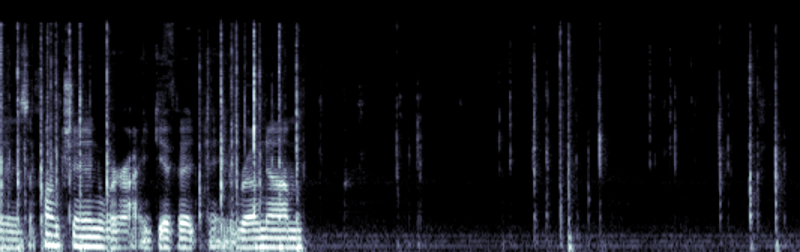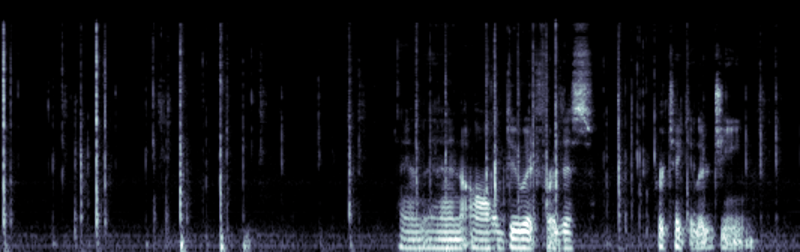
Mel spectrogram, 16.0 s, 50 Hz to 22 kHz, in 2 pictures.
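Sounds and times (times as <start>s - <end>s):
computer keyboard typing: 0.0s - 1.2s, 1.9s - 3.1s, 4.0s - 4.3s, 5.0s - 16.0s
faint low hum: 0.0s - 16.0s.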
